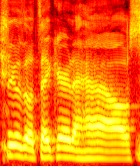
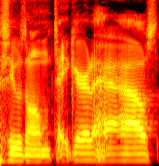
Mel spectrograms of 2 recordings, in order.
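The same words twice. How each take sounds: First: It is said in the speaker's normal voice. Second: It is said in a put-on old man voice.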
